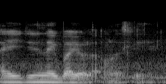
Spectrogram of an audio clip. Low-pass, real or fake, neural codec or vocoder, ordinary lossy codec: none; real; none; none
